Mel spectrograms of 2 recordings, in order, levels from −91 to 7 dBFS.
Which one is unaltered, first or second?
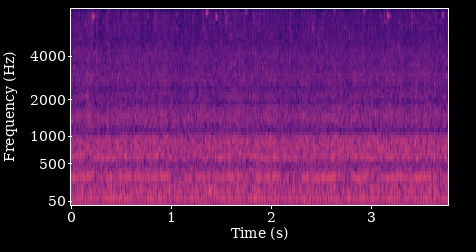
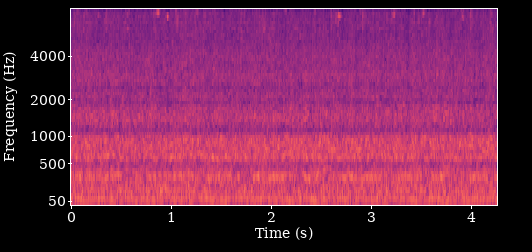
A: first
